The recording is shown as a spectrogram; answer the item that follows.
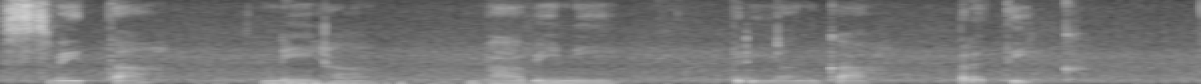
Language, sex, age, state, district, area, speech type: Gujarati, female, 30-45, Gujarat, Surat, urban, spontaneous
